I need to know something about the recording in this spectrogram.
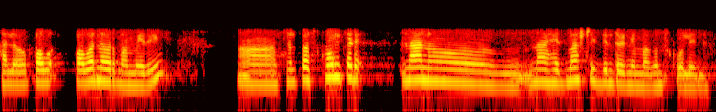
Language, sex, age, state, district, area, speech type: Kannada, female, 45-60, Karnataka, Gulbarga, urban, conversation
